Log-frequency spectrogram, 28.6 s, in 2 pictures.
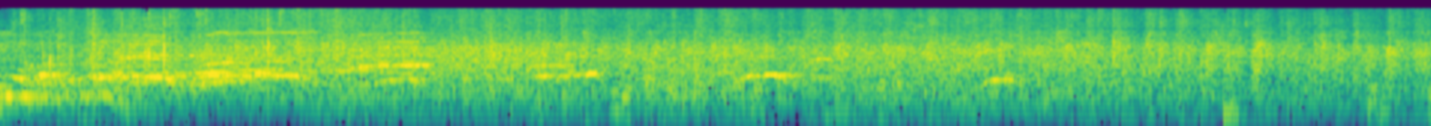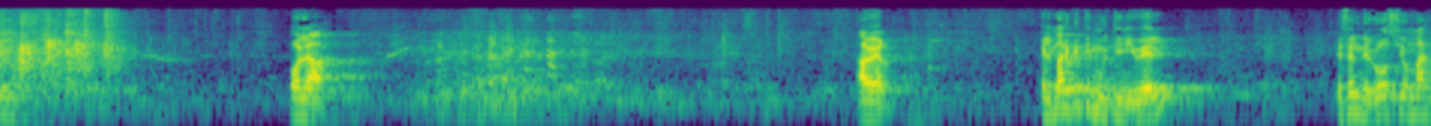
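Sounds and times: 
loud audience applause: 0.0s - 15.8s
laughter: 6.1s - 7.1s, 18.2s - 21.3s
speech: 24.8s - 26.0s, 27.7s - 28.6s.

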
